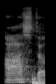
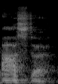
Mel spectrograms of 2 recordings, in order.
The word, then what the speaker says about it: Asta: And one day somebody had said to me, Asta, like pasta.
